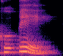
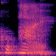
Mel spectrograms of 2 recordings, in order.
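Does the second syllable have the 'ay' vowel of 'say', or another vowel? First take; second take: ay vowel; other vowel. First: The second syllable has the 'ay' vowel. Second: The second syllable has a different vowel. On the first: The speaker calls it right. "So you have copay" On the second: The speaker calls it wrong. "not copay"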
